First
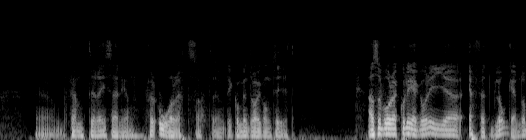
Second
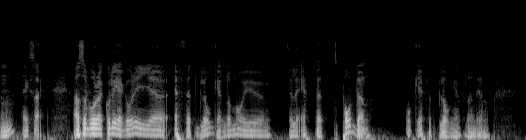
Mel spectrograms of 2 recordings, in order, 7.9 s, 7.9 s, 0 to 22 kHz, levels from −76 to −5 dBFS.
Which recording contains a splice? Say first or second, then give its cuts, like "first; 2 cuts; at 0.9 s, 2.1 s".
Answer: first; 1 cut; at 5.3 s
